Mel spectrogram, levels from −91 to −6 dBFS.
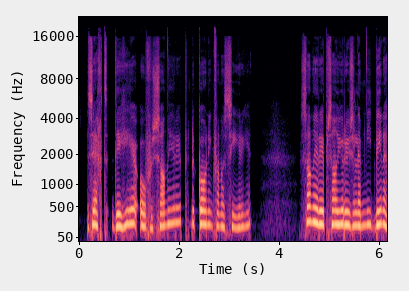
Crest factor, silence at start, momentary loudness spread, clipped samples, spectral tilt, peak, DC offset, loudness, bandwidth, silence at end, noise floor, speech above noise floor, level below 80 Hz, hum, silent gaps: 16 dB; 0.15 s; 9 LU; under 0.1%; -7 dB/octave; -6 dBFS; under 0.1%; -22 LUFS; 16.5 kHz; 0 s; -60 dBFS; 39 dB; -50 dBFS; none; none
